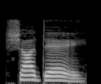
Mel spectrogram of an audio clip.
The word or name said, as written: sade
